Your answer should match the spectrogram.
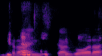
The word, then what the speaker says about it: Kranjska Gora: Ljubljana, but Bohinj, or Kranjska Gora, all these places, and ja, it's not, we pronounce it as ja, like Germans would.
